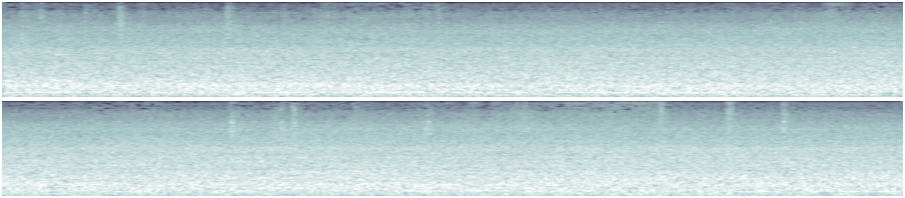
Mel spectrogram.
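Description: Steady rumbling hum of Shinkansen trainsets standing at an elevated station platform, with a faint steady tone underneath and no distinct knocks.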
